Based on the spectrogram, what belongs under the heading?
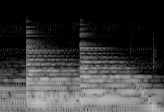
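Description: A MIDI file of a song's chord sequence, made by an audio engineer named Connor, plays on its own: three sustained synthesized chords change roughly once a second, steady and fairly loud, and the pitch of the final chord sags downward near the end.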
